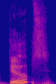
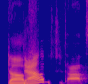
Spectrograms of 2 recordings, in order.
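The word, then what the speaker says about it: Doubs: pronounce it incorrectly uh romeo dubs dabs dubs that's right dobbs yeah c said that earlier today romeo plus 1200 or khalil herbert plus 1500.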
